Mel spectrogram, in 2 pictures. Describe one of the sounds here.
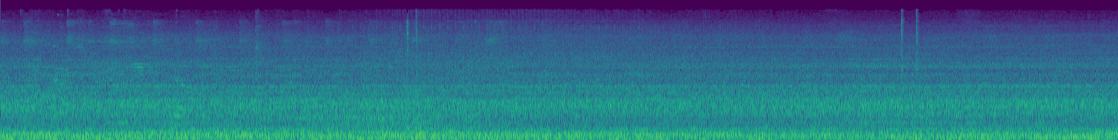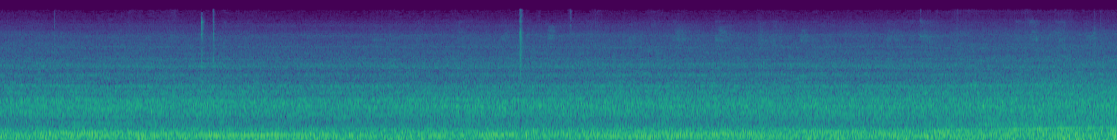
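A car engine rumbles steadily from inside the vehicle.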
